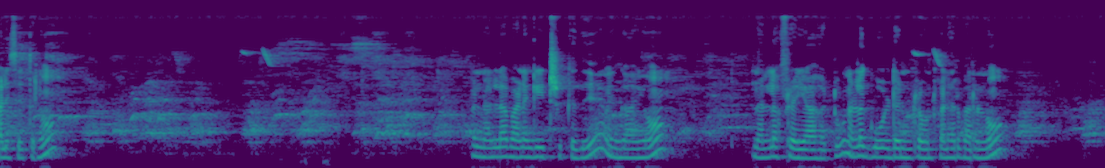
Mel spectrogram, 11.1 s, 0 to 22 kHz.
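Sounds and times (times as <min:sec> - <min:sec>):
dog howling: 0:00.6 - 0:04.8.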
